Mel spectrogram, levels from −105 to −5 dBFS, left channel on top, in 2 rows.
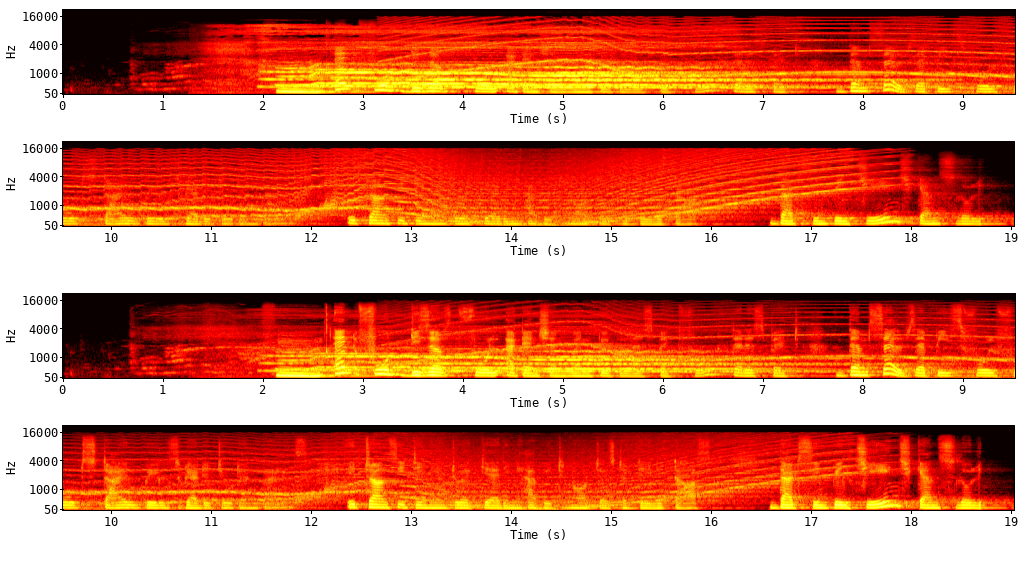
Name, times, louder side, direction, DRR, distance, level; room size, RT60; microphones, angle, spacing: voice 1, 1.8-7.2 7.7-11.8 12.4-15.9 16.6-18.7, right 4 dB, 45° right, 17 dB, 0.4 m, -29 dB
sound 1, 1.9-9.0, left 5 dB, 85° left, 0.5 m, -28 dB
sound 2, 3.1-18.0, left 3 dB, 40° left, 1.2 m, -40 dB
17.5 x 14.5 x 3.3 m, 2.1 s
head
